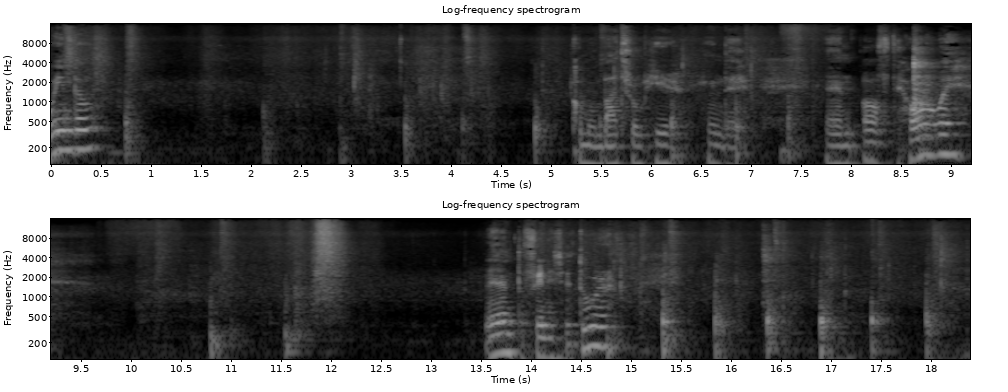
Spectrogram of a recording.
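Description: A man speaks calmly close by, pausing now and then.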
